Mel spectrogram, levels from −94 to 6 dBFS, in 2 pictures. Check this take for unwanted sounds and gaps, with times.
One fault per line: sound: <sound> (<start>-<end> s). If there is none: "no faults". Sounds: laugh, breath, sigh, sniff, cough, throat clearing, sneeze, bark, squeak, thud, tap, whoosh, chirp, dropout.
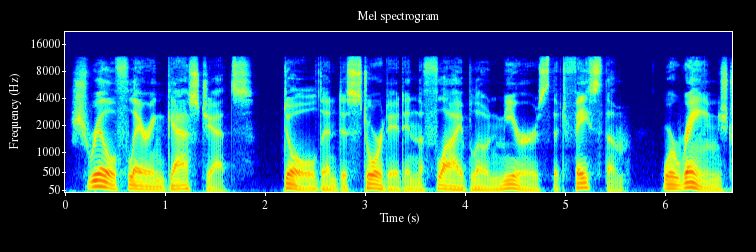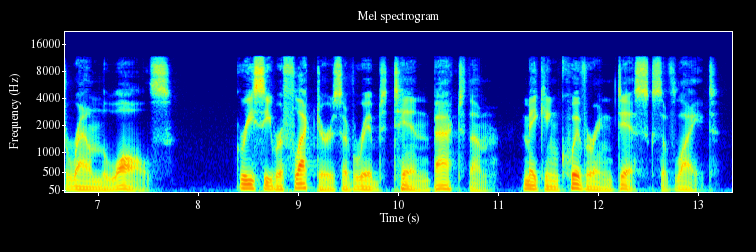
no faults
